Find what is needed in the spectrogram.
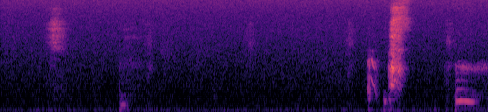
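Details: Several quiet, stifled sneezes at night from a nose itch, short muffled bursts with faint breaths before them in a silent room; a suppressed sneezing fit.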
